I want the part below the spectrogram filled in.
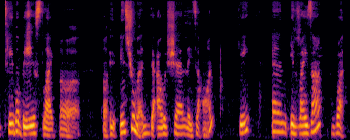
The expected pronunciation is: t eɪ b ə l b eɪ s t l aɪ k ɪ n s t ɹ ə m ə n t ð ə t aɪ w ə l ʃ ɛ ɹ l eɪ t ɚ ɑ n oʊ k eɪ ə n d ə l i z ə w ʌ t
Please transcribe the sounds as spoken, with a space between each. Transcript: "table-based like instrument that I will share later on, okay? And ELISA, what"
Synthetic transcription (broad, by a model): t eɪ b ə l b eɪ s l aɪ k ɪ n s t ɹ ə m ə n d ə t aɪ w ə l ʃ ɛ l eɪ t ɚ ɑ n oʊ k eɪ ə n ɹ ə ɪ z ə w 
